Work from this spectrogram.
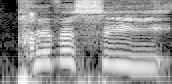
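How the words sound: It is said with a British English pronunciation. "It's privacy in British English"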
